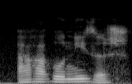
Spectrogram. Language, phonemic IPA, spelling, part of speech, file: German, /aʁaɡoˈneːzɪʃ/, Aragonesisch, proper noun, De-Aragonesisch.ogg
- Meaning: Aragonese (language)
